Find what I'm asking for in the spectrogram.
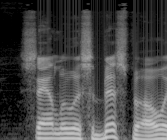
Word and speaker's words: San Luis Obispo: Another one that is butchered is San Luis Obispo. I correct the gate agent and flight crew all the time. That is San Luis Obispo.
